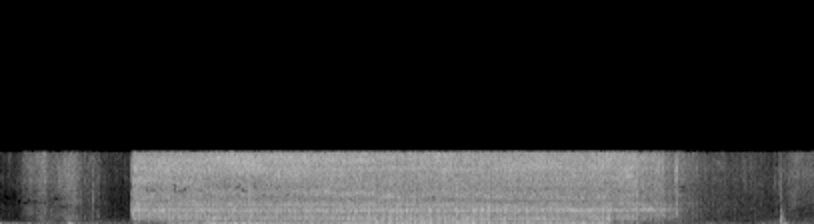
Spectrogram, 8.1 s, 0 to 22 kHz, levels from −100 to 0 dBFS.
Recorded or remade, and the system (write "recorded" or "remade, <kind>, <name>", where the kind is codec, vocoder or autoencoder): recorded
